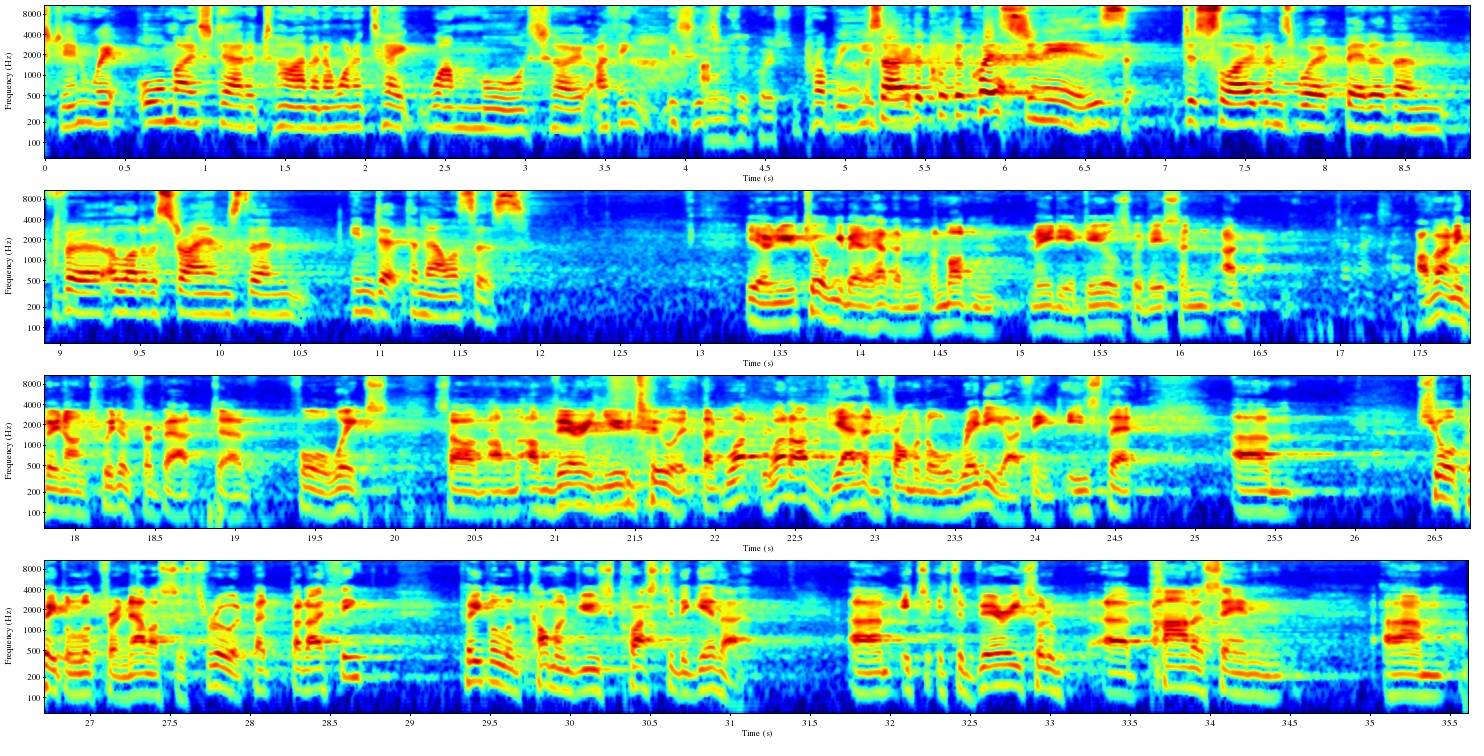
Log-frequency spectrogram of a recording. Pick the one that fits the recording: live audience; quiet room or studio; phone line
live audience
